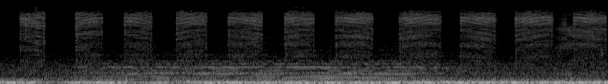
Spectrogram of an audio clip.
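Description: Aerosol can of Dupli-Color Vinyl & Fabric gloss black spray paint hissing in short repeated bursts, about two a second with brief gaps, as it coats a plastic console panel. A steady low rumble runs underneath.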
